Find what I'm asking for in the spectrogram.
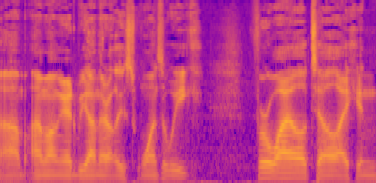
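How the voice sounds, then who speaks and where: A man's very deep, low voice in a flat monotone. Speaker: sports podcast host. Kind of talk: casual chat. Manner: loud.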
